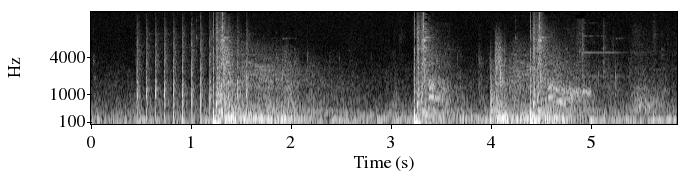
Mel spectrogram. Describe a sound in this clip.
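Gunshots fire in quick bursts with echoing booms.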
